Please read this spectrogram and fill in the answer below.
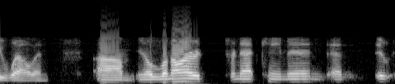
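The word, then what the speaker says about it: Lanard: to his older brother yeah forette so so lonard forette uh he came into the season um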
